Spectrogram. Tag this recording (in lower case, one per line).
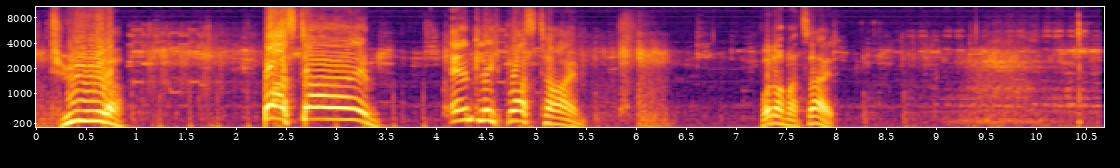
speech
